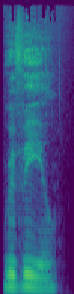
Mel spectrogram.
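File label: "reveal", British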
